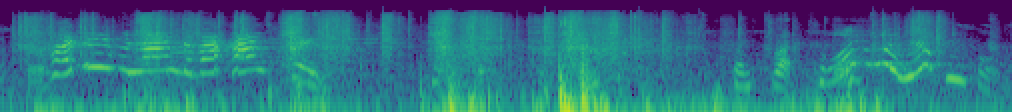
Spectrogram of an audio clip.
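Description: Trampoline mat taking two heavy thumps about halfway through, the second the loudest, as someone bounces and lands on it. Young voices talking before and after.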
